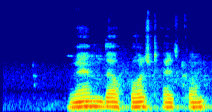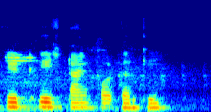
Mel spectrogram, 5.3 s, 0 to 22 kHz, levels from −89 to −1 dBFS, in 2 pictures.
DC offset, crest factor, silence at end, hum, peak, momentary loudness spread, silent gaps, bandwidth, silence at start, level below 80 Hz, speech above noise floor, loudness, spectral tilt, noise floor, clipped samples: under 0.1%; 18 dB; 0.55 s; none; -8 dBFS; 10 LU; none; 11 kHz; 0.85 s; -50 dBFS; 39 dB; -26 LUFS; -8.5 dB/octave; -64 dBFS; under 0.1%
